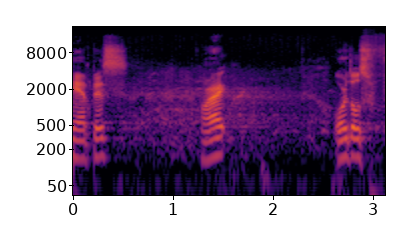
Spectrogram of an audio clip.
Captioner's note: laughter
